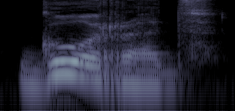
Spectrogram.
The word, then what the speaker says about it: город: Город, город. Remember consonant devoicing. We'll be treating that in more detail here in a moment, but that final de should be pronounced here like a te, like a t.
